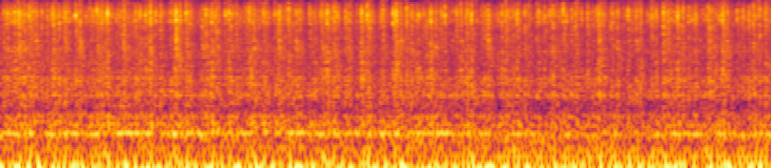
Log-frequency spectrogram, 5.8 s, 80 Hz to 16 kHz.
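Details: 769hp 409ci Ford 351 Cleveland on engine run stand, after starter grinding fixed: deep steady rumble with even, unbroken beat, no knocks or grinding; running smoothly and healthy.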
